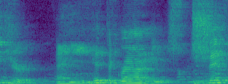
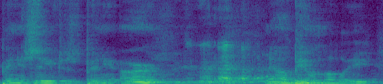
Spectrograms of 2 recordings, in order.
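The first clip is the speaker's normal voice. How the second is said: wise sage; 5 dB quieter than usual. Pretend. Imagined wise homeless man.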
